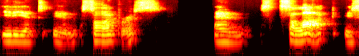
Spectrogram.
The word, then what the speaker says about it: salak: And Salak is how you say it in Turkey.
